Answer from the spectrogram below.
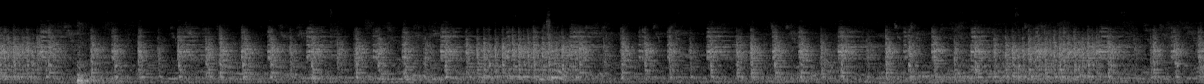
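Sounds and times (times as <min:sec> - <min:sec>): fast even percussion: 0:00.0 - 0:12.0.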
